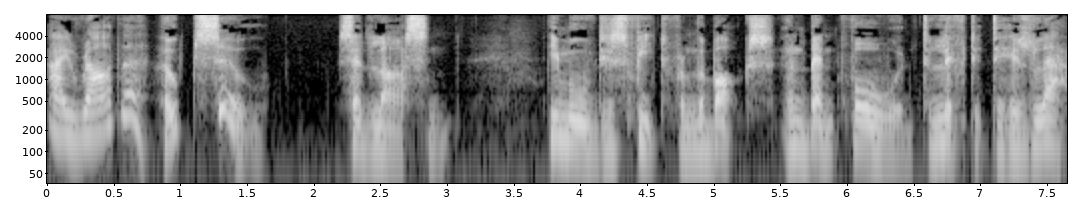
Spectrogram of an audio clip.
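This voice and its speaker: A man speaks at a fairly slow pace in a medium pitch, his voice somewhat breathy. His intonation is lively, and the background is quiet. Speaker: audiobook narrator. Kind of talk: dramatic audiobook narration of a kids' adventure, first-person. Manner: tense, suspenseful, hushed then sharp.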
